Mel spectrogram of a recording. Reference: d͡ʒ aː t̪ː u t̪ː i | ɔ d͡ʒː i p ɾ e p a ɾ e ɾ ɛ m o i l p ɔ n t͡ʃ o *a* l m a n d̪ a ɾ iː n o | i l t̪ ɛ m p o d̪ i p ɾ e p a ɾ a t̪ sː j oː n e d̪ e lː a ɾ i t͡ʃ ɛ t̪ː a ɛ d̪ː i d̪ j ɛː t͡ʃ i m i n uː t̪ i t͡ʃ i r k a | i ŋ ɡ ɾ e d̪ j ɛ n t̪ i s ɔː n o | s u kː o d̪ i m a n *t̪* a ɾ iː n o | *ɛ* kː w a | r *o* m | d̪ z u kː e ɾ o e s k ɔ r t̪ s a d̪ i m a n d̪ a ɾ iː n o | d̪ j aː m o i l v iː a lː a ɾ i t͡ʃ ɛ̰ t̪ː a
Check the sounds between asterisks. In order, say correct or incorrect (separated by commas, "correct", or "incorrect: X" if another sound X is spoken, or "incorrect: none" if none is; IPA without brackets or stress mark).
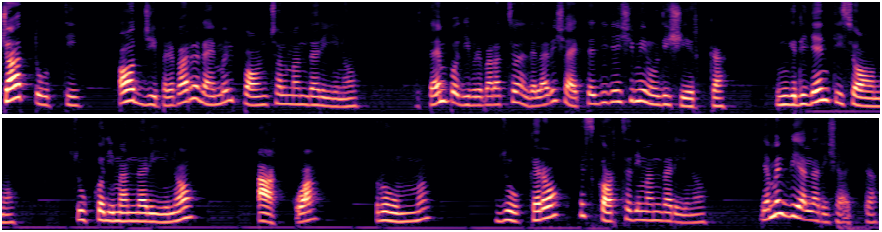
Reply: correct, incorrect: d̪, incorrect: a, incorrect: u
